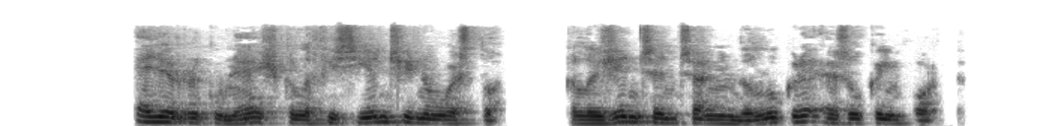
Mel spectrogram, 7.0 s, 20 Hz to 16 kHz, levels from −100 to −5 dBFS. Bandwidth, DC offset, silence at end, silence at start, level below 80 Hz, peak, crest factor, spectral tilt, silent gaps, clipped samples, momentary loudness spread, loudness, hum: 7.6 kHz; under 0.1%; 0.8 s; 0.9 s; -58 dBFS; -6 dBFS; 16 dB; -7 dB/octave; 3.37-3.76 s; under 0.1%; 8 LU; -20 LUFS; none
